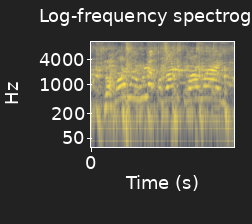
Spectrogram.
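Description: Children's voices calling and chattering as they play, high-pitched and rising and falling without a break.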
